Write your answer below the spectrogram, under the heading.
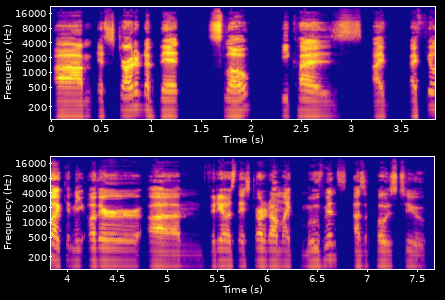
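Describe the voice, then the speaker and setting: A man's voice: medium pitch, steady tone, moderate pace, few pauses, sharp tone, clear, resonant tone, dry recording. A man hosting a reaction video, enthusiastic and slangy, thinking aloud in casual commentary.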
